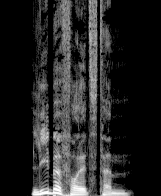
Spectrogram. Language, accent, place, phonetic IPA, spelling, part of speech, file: German, Germany, Berlin, [ˈliːbəˌfɔlstəm], liebevollstem, adjective, De-liebevollstem.ogg
- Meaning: strong dative masculine/neuter singular superlative degree of liebevoll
